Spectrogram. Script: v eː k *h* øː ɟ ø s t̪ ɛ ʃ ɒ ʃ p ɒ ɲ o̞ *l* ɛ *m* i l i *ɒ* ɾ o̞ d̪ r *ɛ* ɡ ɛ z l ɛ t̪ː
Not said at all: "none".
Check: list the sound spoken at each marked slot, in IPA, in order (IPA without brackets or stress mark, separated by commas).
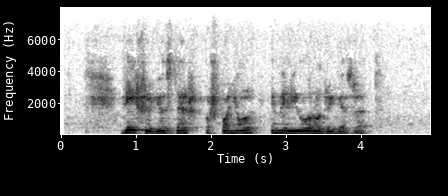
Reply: ʃ, l, m, o, i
